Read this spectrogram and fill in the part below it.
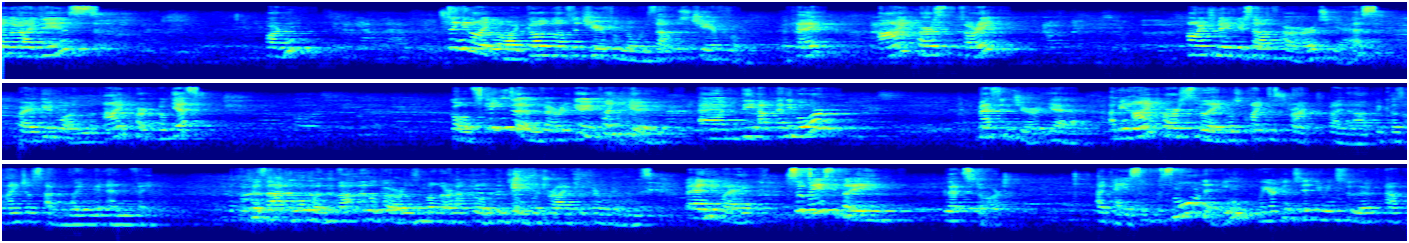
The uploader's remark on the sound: Apologies for the poor recording.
